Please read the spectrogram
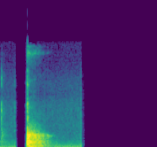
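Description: A single short knock-like sound with a sudden start about a third of a second in, dying away within a few tenths of a second, followed by dead silence.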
